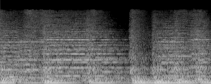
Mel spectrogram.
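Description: Marching band music, dense and steady, with a brief drop a little over a second in before it carries on.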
